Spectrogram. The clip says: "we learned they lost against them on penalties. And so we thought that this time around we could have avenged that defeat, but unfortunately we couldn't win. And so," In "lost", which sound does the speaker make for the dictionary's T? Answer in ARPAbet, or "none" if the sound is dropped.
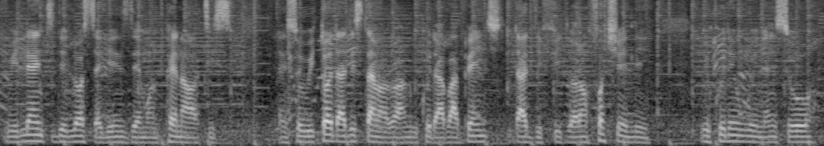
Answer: none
